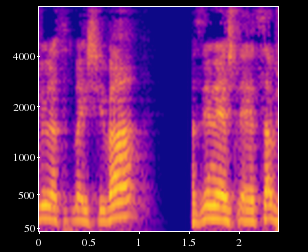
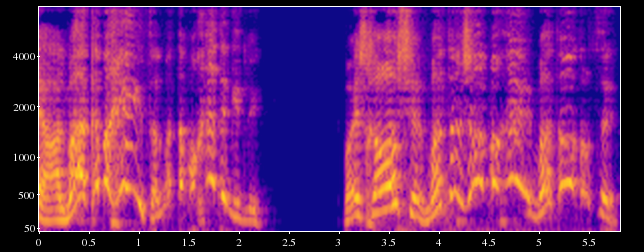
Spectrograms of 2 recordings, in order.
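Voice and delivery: much higher, half-laughing disbelief; incredulous rabbi; 13 semitones higher, 3 dB quieter than usual. Acted. Rabbi Abba quizzing the weeping bachelor, high and incredulous. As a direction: ask why he's crying, amused and baffled.

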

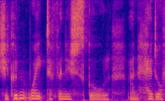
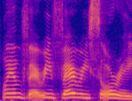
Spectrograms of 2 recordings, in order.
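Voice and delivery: higher, louder rushed apology; flustered pleading; 8 semitones higher, 9 dB louder than usual. Acted. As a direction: plead as you explain your awful day. Sophia pleads with angry cyclist.

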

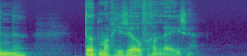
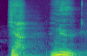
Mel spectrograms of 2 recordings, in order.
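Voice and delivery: a sharp high call, louder; 7 semitones higher, 5 dB louder than usual. A narrator's reading. Veo signals the children to attack, loud call. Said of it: "riep ze".

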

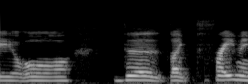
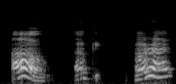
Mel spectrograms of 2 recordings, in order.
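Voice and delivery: surprised; 6 semitones higher, 4 dB louder than usual. Retold or imitated. Retold surprised reaction.

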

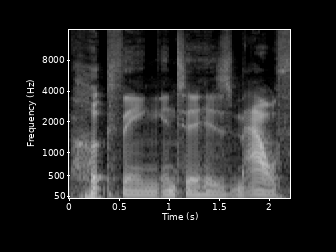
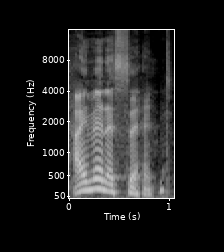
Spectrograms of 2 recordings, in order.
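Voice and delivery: gloating villain; 9 semitones higher than usual. Retold or imitated. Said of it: "he has the best, like, villain laugh".

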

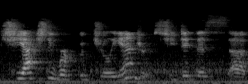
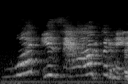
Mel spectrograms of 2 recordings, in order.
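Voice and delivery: high, louder disbelief; astonished; 11 semitones higher, 5 dB louder than usual. Retold or imitated. Mother recalling praise of her daughter, astonished. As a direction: retell being stunned, voice shooting up.

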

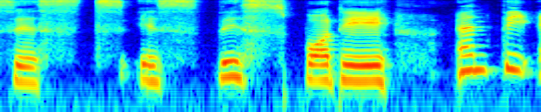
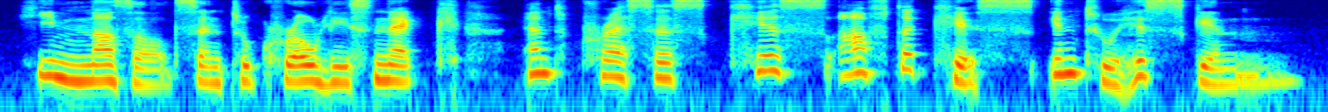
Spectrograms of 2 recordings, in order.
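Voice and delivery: usual speaking voice

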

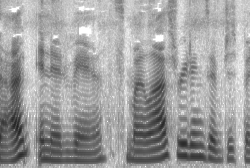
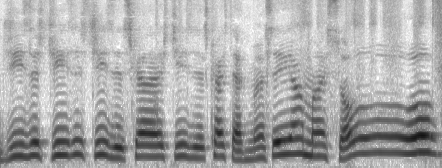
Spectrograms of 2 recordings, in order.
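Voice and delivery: fervent prayer; 4 semitones higher, 3 dB louder than usual. Retold or imitated. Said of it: "I'm saying".

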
